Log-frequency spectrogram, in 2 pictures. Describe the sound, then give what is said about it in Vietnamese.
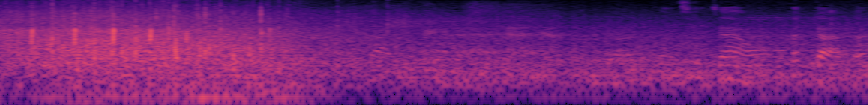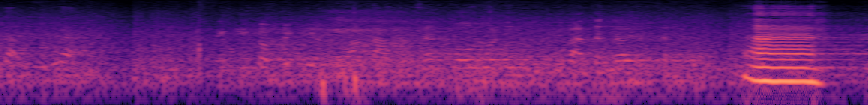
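An audience at a Buddhist gathering applauds to welcome a lay Buddhist speaker. A brief burst of clapping lasts about two seconds, and then a voice begins talking over quieter background sound. “Xin đại chúng hãy dành một tràng vỗ tay thật lớn để chào đón Phật tử ạ.”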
